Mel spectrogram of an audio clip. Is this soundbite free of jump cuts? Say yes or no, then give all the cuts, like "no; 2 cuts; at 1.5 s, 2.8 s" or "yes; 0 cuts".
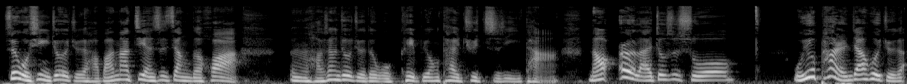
yes; 0 cuts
